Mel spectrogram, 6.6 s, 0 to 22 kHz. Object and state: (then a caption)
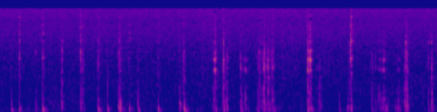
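Plastic dental model teeth. A steel hooked scaler held in a gloved hand scrapes and taps the hard plastic teeth of a plastic typodont dental model. About 17 short, dry clicks and ticks are heard with brief scraping between them; each is quiet, bright at the tip with a low thump, and dies away almost instantly.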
